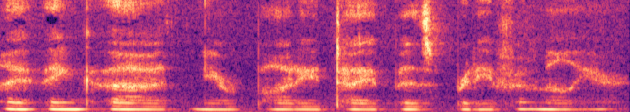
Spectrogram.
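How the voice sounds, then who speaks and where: A woman speaking in a breathy, mostly whispered voice, gentle, unhurried and reassuring, in a soft-spoken ASMR roleplay as a caring technician. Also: a little high, completely flat delivery.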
